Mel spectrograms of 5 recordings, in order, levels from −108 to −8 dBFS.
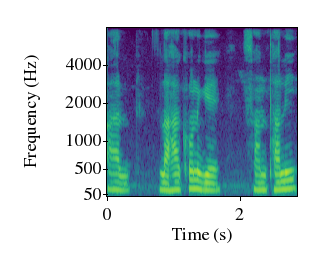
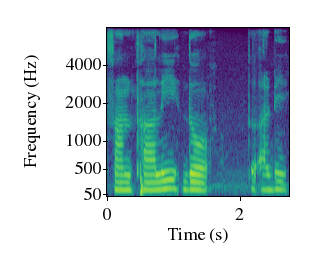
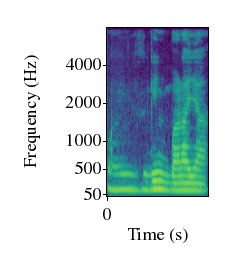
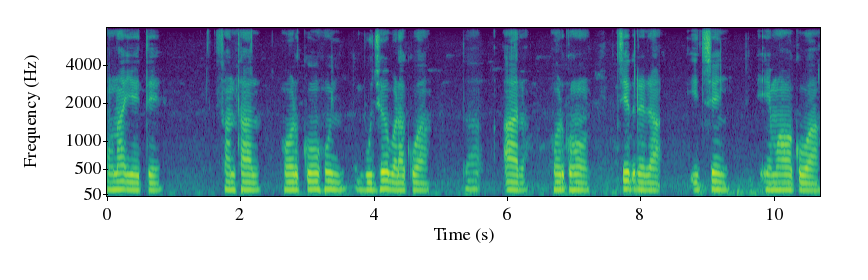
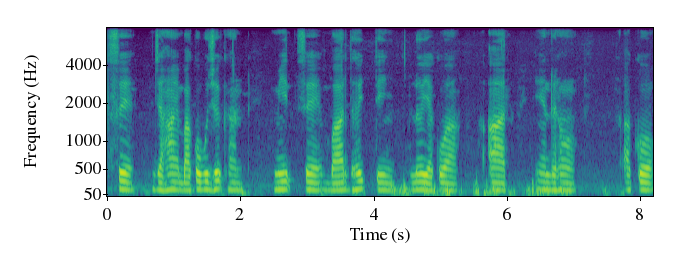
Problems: background sounds at intervals, low volume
